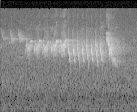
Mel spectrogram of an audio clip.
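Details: Wild birds singing in spring at Carrizo Plain National Monument, California, USA, during a super bloom: a high buzzy phrase that breaks into a fast run of about ten rapid descending notes, ending in a brighter slurred note.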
